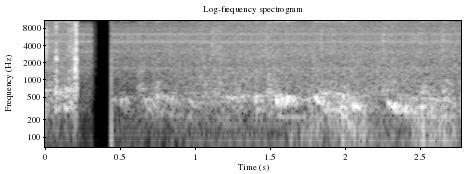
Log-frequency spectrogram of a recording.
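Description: Racing pigeons in a roofed loft coo softly and repeatedly, a low throaty murmur from several birds that grows fuller in the second half after a brief dropout near the start.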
